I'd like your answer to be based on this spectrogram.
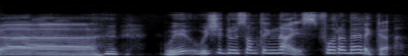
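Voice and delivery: high-pitched put-on Arabic accent. Showing the accent he uses in his act: Arabic accent. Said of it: "I do an Arabic accent in my act".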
